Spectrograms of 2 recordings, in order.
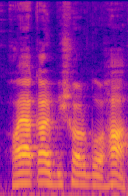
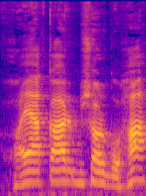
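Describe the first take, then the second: First: Said in the usual way. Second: Slow spelling. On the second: Shown as a demonstration.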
